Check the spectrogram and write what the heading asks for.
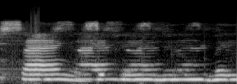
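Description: A high singing voice holding a long, gently wavering note in a club dance track, over sparse backing with no drums under it.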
